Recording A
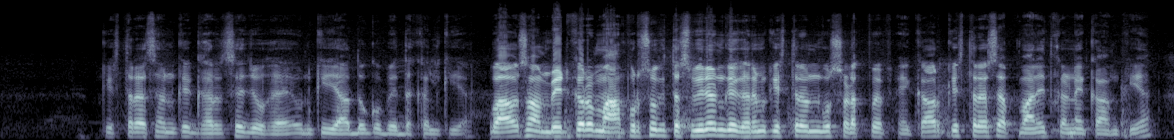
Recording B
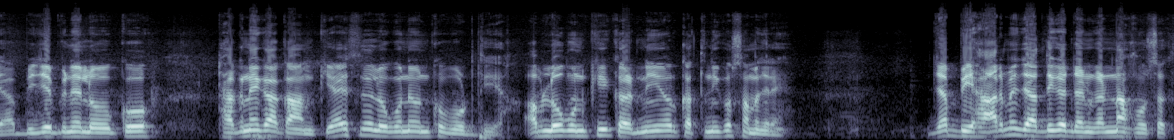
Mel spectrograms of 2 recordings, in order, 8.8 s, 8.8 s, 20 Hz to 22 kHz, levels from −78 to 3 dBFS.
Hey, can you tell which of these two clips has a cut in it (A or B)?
A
